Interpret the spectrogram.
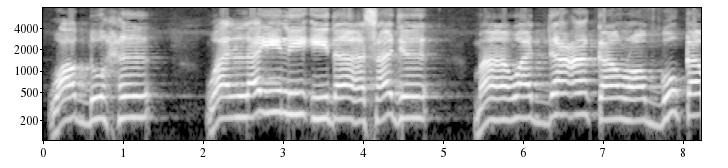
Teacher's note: diturunkan juga dengan lafaz taklil condong sedikit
